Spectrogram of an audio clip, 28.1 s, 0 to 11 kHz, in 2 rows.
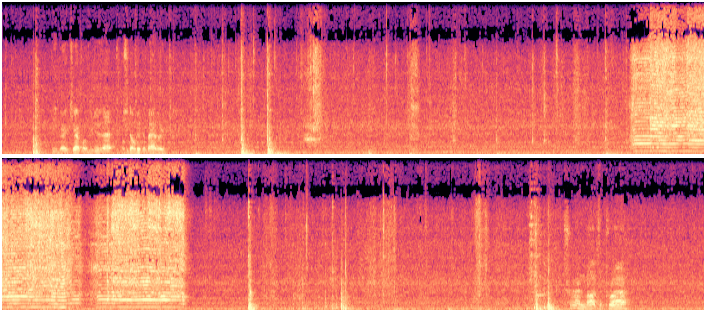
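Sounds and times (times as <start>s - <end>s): oscillating multi-tool buzzing: 12.5s - 17.8s.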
